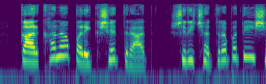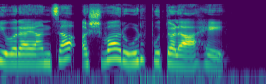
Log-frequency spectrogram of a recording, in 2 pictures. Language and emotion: Marathi, neutral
